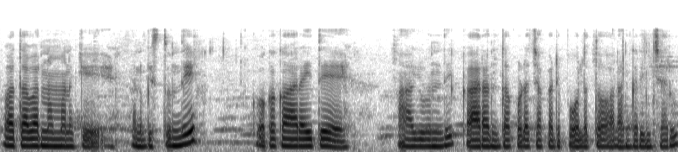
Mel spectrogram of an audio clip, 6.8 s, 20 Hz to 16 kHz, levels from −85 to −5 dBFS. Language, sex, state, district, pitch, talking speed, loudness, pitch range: Telugu, female, Andhra Pradesh, Krishna, 170 Hz, 105 wpm, -15 LUFS, 160-195 Hz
